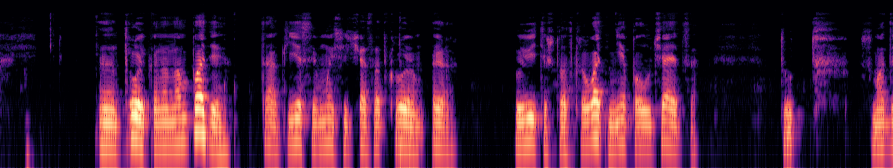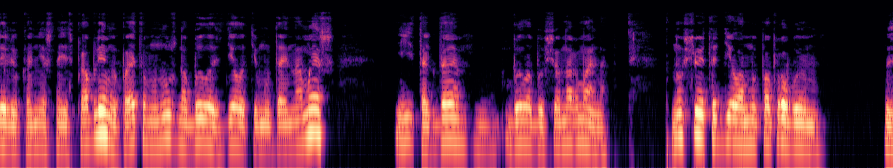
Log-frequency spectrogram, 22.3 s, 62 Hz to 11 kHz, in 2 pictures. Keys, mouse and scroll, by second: 1.2 KP_3, 3.0 click, 5.1 r, 19.9 ctrl+z.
